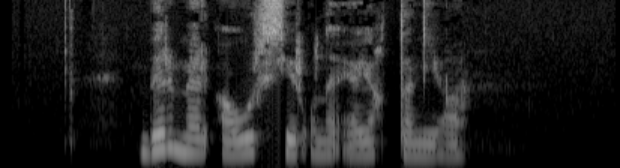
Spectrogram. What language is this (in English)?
Bashkir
